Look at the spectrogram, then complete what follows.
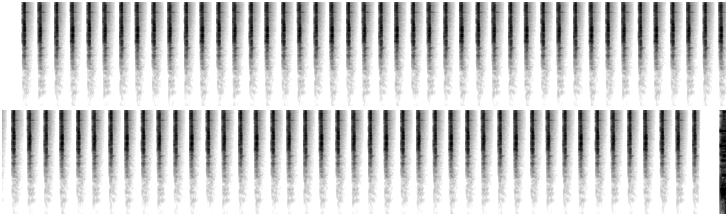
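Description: Countdown-timer sound effect: a clock ticking steadily, light high-pitched ticks at about three a second, marking the time left to answer.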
